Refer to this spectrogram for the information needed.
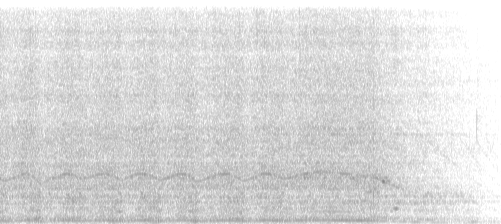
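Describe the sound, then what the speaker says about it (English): Blender pulping scraps of paper in water, a loud steady motor whir holding for about four seconds before winding down, with no talking. "And then I'll just give it a little blending."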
